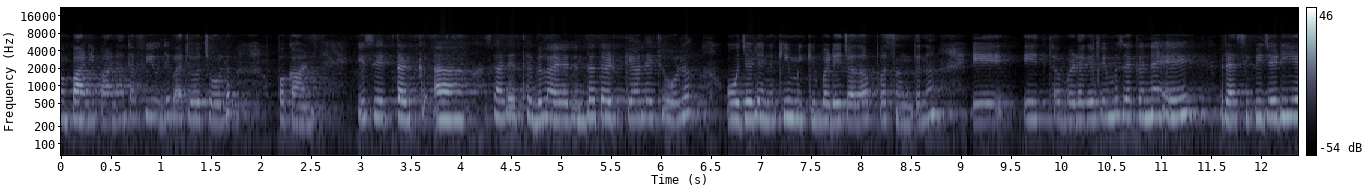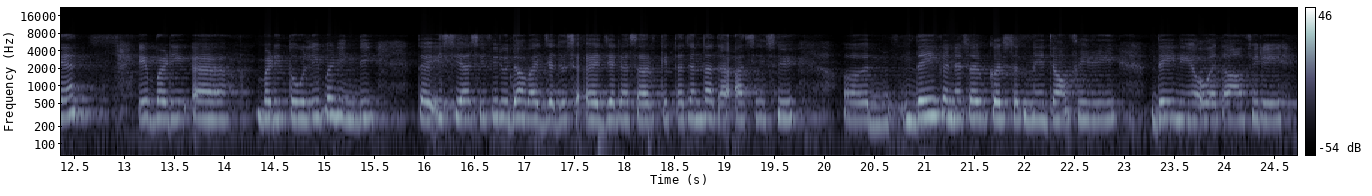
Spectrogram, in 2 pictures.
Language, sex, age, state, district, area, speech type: Dogri, female, 18-30, Jammu and Kashmir, Kathua, rural, spontaneous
